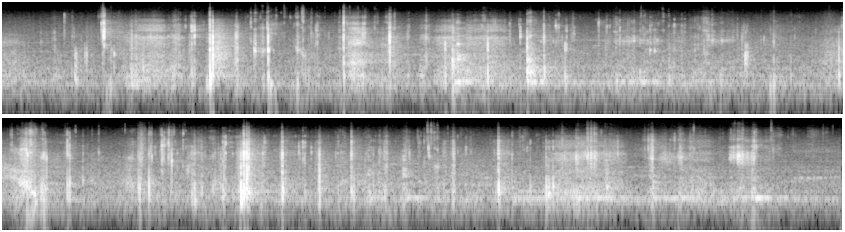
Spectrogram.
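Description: Close-up chewing of dahi puri: the crisp puri shells crunch between the teeth with the soft yogurt, in irregular clusters of sharp crunches, loudest about two seconds in and again near eleven seconds.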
